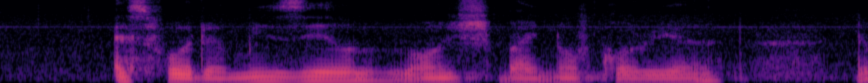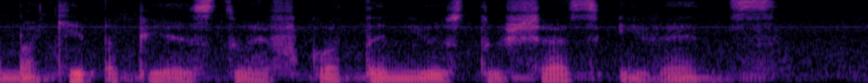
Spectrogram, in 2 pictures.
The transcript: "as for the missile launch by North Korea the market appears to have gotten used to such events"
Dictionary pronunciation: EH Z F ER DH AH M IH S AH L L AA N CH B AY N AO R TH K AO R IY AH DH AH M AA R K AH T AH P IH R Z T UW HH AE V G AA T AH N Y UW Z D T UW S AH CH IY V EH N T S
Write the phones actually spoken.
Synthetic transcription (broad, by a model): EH S F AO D AH M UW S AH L L AA N CH B AY N AO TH K AO R IY AH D AH M AA K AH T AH P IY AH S T UW HH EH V G AA T AH N Y UW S T UW SH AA S IY V EH N T S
